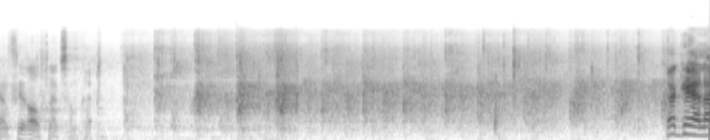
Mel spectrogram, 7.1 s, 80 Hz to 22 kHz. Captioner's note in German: Beifall bei der CDU und dem BÜNDNIS 90/DIE GRÜNEN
